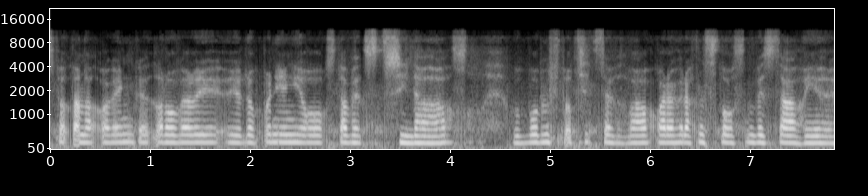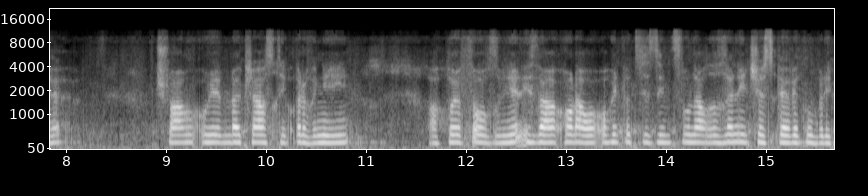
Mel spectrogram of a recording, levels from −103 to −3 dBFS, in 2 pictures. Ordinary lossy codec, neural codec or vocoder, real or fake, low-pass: Opus, 16 kbps; autoencoder, 22.05 kHz, a latent of 192 numbers a frame, VITS, trained on many speakers; fake; 9.9 kHz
